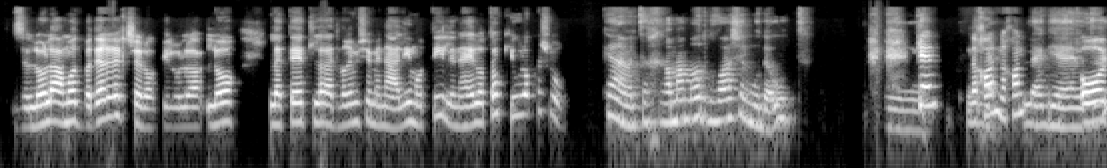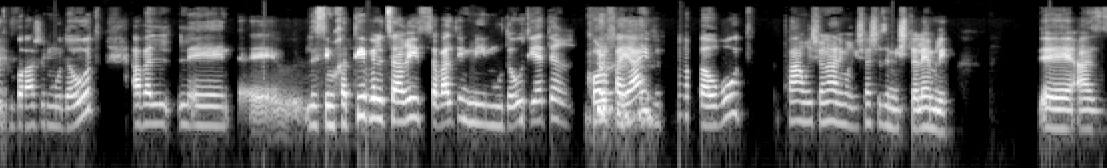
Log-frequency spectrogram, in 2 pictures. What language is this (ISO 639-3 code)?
heb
